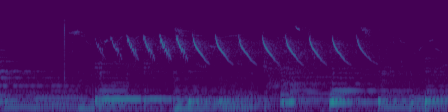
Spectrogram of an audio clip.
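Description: A songbird singing a run of about seventeen quick, high downslurred whistles that slow as they go, over plucked acoustic guitar music.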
